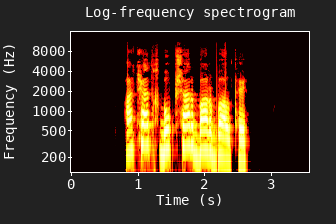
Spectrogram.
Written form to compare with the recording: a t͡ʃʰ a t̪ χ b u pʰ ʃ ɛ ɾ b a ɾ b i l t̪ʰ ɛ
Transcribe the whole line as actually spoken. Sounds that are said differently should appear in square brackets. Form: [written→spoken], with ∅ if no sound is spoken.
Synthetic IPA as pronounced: a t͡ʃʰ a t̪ χ b [u→ɔ] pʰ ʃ [ɛ→a] ɾ b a ɾ b [i→a] l t̪ʰ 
